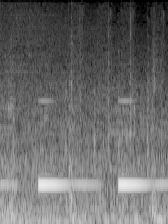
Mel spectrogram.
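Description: Car interior warning chime: a single-pitched ding that starts sharply and fades, repeating about once a second, over a low rumble.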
